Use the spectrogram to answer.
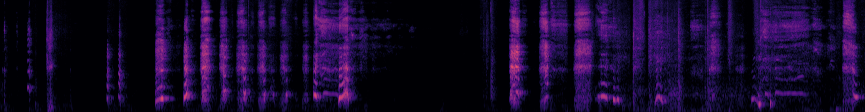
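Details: Dog at bedtime gives runs of short, squeaky, snorting breaths with brief whistling tones, consistent with wheezing.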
